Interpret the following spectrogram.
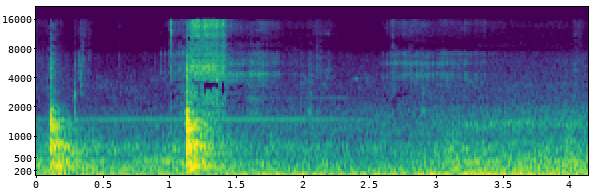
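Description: A short hiss of a WD-40 aerosol can sprayed through its straw onto a seized sensor nut, about a second in, over a steady low rumble.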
